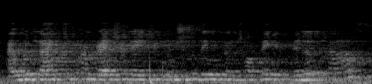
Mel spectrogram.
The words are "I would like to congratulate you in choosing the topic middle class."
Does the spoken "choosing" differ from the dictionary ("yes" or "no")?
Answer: yes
